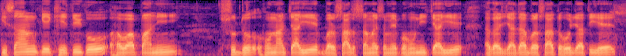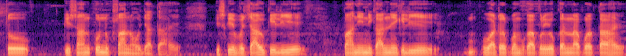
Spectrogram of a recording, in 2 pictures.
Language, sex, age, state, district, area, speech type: Hindi, male, 60+, Uttar Pradesh, Bhadohi, rural, spontaneous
